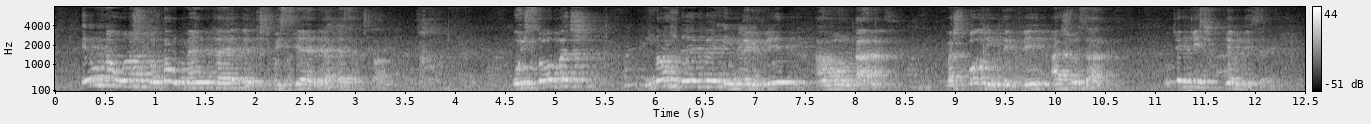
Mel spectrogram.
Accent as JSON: {"language": "Portuguese", "town": "Kisama", "region": "Luanda", "country": "Angola", "tie": "born or raised there", "said": "eu que sou natural da Kisama, serei capaz de dizer, olha, isso tudo era do meu avô"}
